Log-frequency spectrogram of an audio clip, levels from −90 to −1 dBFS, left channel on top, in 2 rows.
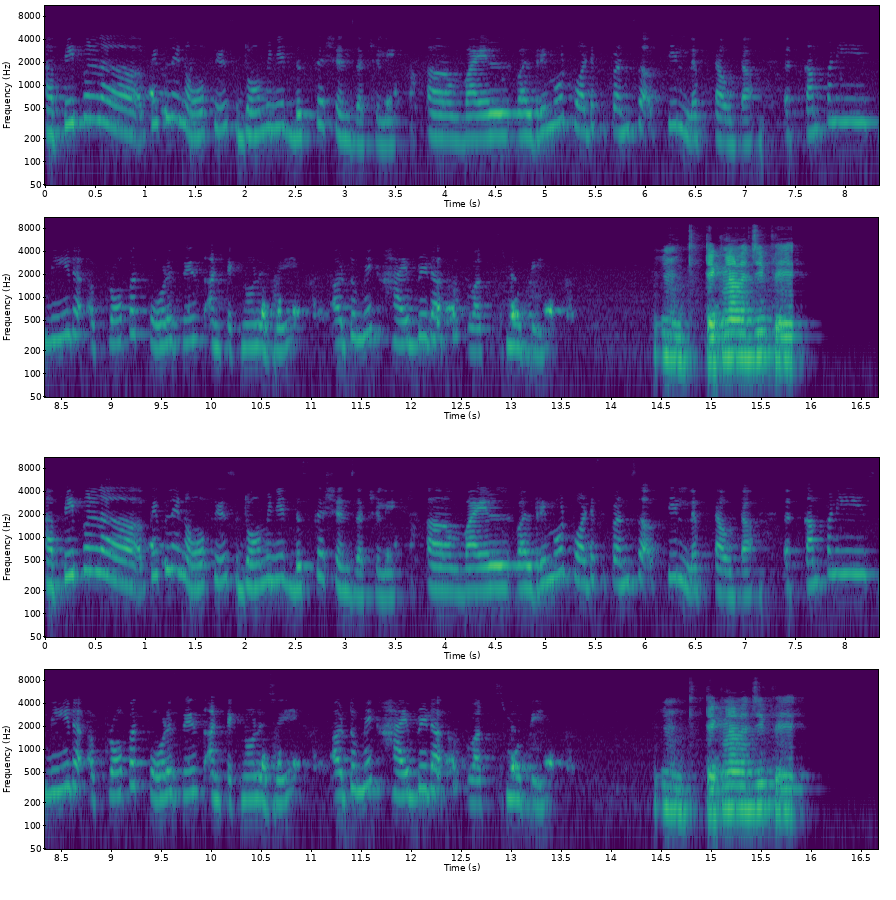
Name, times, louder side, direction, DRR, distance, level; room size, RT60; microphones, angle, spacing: voice 1, 0.0-3.5 3.8-10.8 11.2-13.3, right 2 dB, 35° right, 0.7 m, -42 dB
voice 2, 14.4-15.8, left 5 dB, 70° left, 0.6 m, -32 dB
15.5 x 7.3 x 6.3 m
head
